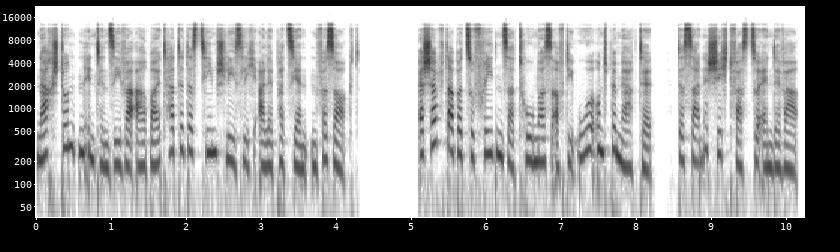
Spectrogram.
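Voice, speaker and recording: A woman reading a scripted story as narrator, in a measured, clearly enunciated way. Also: medium pitch, lively intonation, darkish tone, no room sound. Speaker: audiobook narrator of a German learners' story.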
